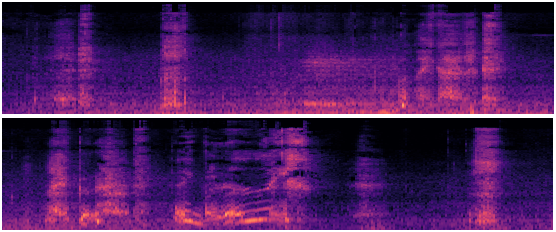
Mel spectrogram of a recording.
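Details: Girl sneezing: several sudden sneeze bursts amid voices and laughter in a small room; repeated sneezing.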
